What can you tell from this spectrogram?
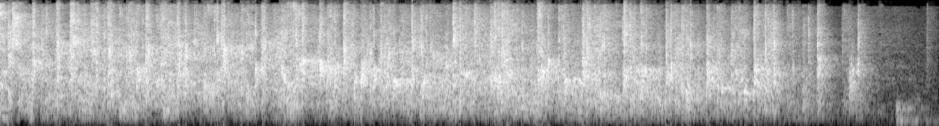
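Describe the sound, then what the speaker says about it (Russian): Loud, dense audience applause at a certificate ceremony for Kherson university students honoring a Polish guest, close crowded clapping sustained for several seconds before thinning out and fading. "Под ваши, конечно, благодарные аплодисменты, пан Богдан"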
